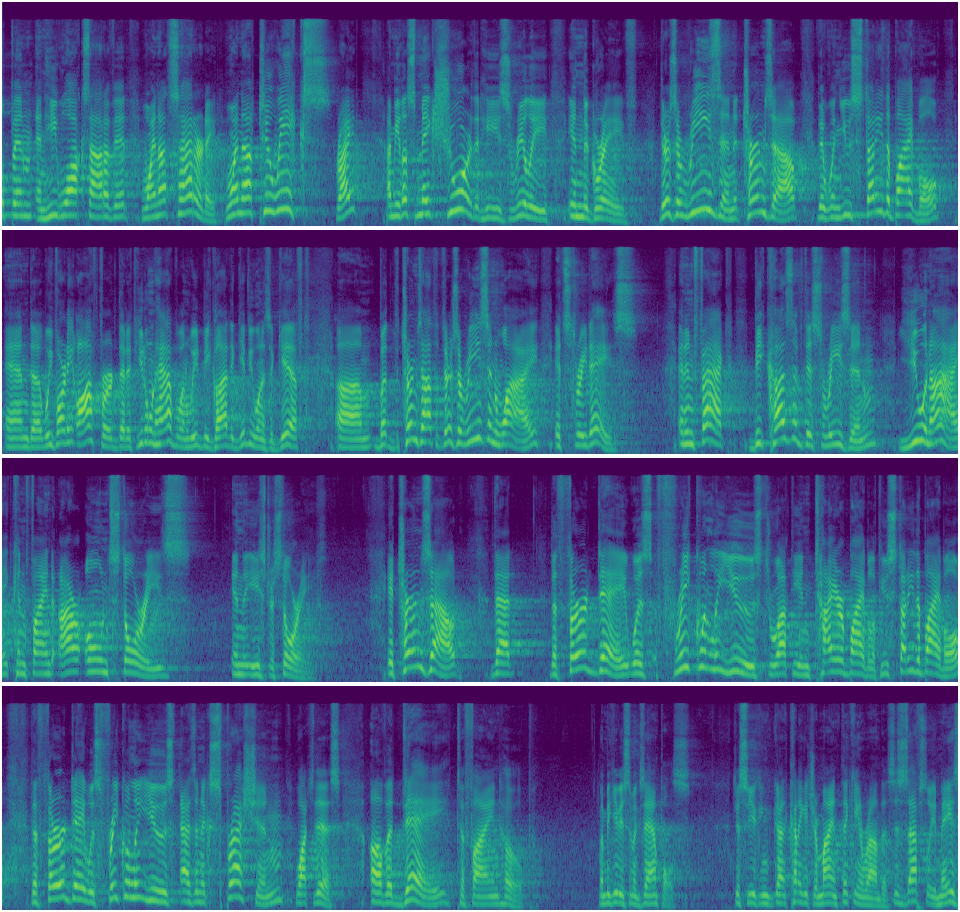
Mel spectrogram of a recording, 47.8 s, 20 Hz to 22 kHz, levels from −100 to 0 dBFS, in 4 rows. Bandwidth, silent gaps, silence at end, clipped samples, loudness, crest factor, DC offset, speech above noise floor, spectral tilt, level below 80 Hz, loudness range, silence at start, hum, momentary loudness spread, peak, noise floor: 16 kHz; none; 0 s; under 0.1%; -24 LUFS; 18 dB; under 0.1%; 36 dB; -4.5 dB/octave; -68 dBFS; 5 LU; 0 s; none; 11 LU; -6 dBFS; -60 dBFS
